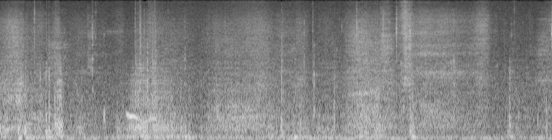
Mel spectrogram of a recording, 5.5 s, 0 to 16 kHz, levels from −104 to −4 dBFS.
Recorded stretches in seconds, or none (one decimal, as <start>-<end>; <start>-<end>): none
